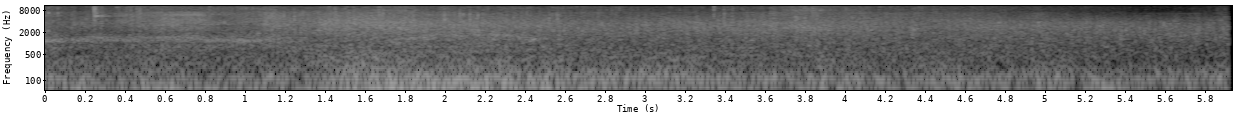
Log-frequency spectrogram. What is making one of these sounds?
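Fire roars with a deep rumble.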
